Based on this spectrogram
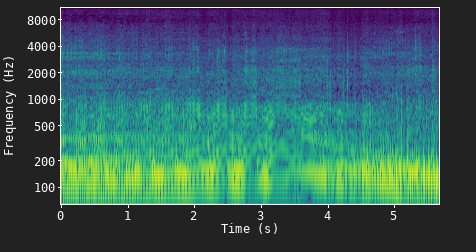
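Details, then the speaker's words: Honda CD70 single-cylinder bike after setting the carburettor mixture screw about 3.5 turns, without opening the carburettor, for fuel average: revs up and down smoothly with an even beat, no missing, stumbles or popping. "आप bike को race दे के आपको check कराते हैं तो आपने check करना है हमारी बाइक कहीं मिसिंग तो नहीं कर रही।"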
